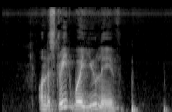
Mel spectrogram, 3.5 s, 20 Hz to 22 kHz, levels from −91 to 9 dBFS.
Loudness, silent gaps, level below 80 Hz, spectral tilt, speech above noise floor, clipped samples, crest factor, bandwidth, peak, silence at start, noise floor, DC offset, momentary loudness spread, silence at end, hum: -19 LUFS; none; -48 dBFS; -6 dB/octave; 47 dB; under 0.1%; 18 dB; 16.5 kHz; -2 dBFS; 0.8 s; -64 dBFS; under 0.1%; 14 LU; 0.1 s; none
